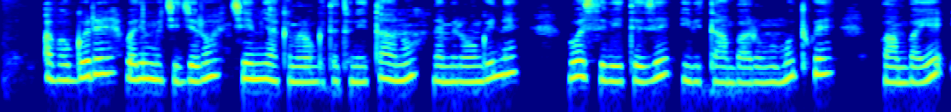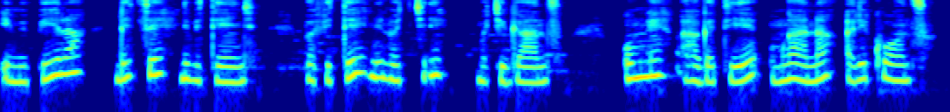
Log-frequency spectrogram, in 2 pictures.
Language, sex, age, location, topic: Kinyarwanda, female, 25-35, Huye, health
